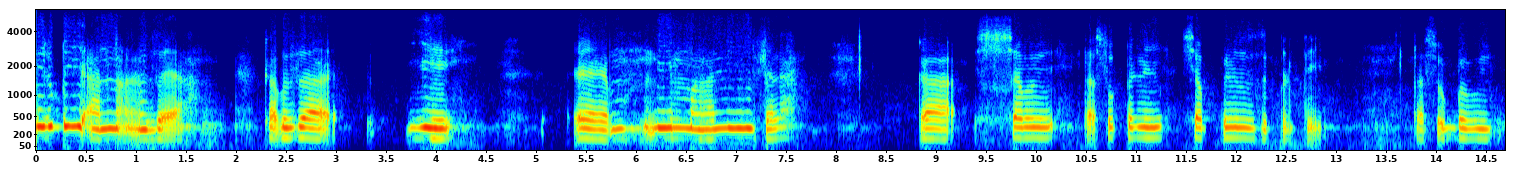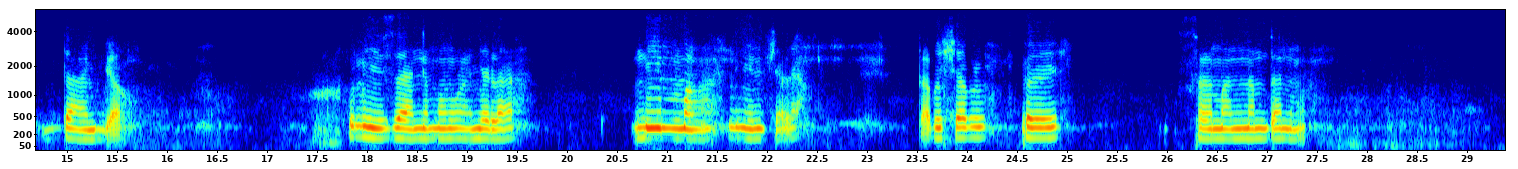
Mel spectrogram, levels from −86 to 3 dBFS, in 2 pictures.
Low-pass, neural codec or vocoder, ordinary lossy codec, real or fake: 5.4 kHz; codec, 16 kHz, 4 kbps, FunCodec, trained on Chinese and English, 50 frames a second; Opus, 16 kbps; fake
